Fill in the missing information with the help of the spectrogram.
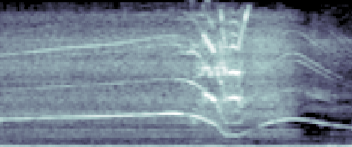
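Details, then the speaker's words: High-pitched high-speed dental drill whine dipping as it cuts over low room hum; gingerly drilling corners and cutting from facial and lingual walls to extend gingival clearance in a distal-occlusal (DO) amalgam preparation demonstration. "Drill a hole gingerly in the corner and then cut away from the facial wall. Same thing on the lingual side."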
